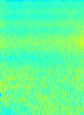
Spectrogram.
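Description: Storm waves crash and wash over a steep shingle bank at Sandgate Beach during Storm Arwen, a loud continuous roar of surf mixed with heavy wind buffeting the microphone.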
